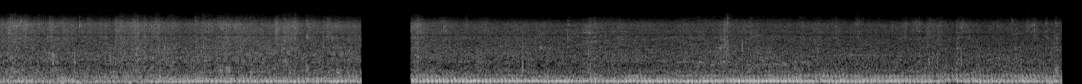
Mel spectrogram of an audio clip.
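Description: Steady low engine hum over a wash of outdoor noise. The sound cuts out completely for about half a second a little before the middle.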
